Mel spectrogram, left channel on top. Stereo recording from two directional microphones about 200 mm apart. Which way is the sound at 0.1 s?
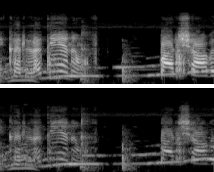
25° left (ahead or behind).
